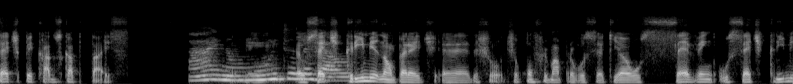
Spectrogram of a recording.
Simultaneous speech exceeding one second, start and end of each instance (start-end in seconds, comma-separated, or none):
2.3-3.6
